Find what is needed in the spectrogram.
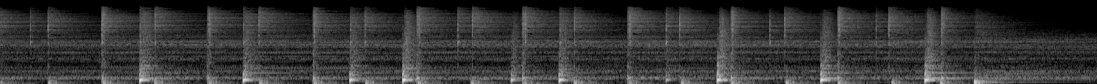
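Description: Jazz drum kit playing a swing time feel: steady ride cymbal and hi-hat, with the snare drum struck on the 'and' of beat four in each bar as a comping accent instead of a backbeat on two and four. The playing stops at the very end.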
